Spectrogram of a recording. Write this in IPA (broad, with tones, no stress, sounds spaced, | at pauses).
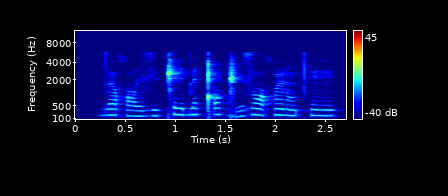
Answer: d̪ œ˧ χ ɔ˨ ɪ̯ z y˨ ǁ e˧ d̪ ɛ˦ ǃʼ ɔ˦ ɡ͡ǁ ʏ˨˦ z ɔ˦˨ χ œ̃˧ ɾ ɔ̃˨˦ t̪ʰ ẽ˧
